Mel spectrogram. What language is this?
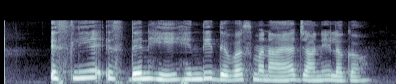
Hindi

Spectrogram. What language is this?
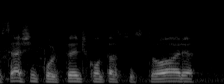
Portuguese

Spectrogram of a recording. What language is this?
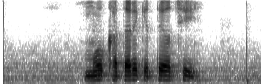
Odia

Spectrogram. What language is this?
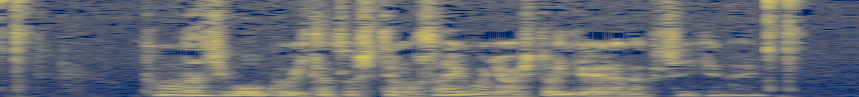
Japanese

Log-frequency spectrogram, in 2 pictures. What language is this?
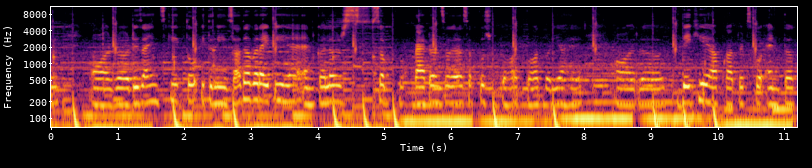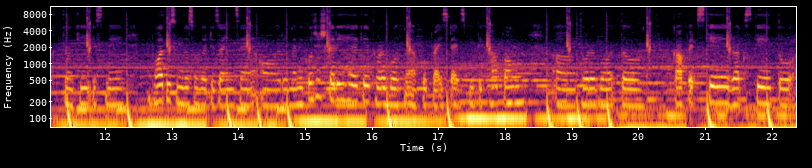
Hindi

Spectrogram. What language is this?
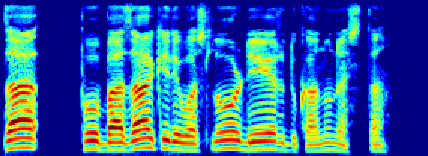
Pashto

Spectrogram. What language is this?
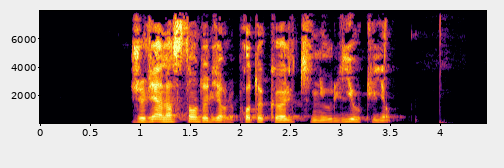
French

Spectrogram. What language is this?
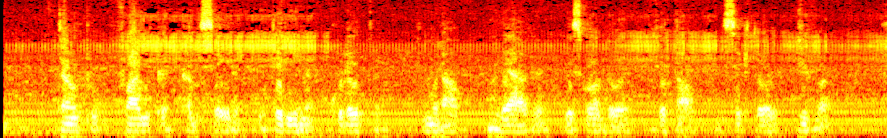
Portuguese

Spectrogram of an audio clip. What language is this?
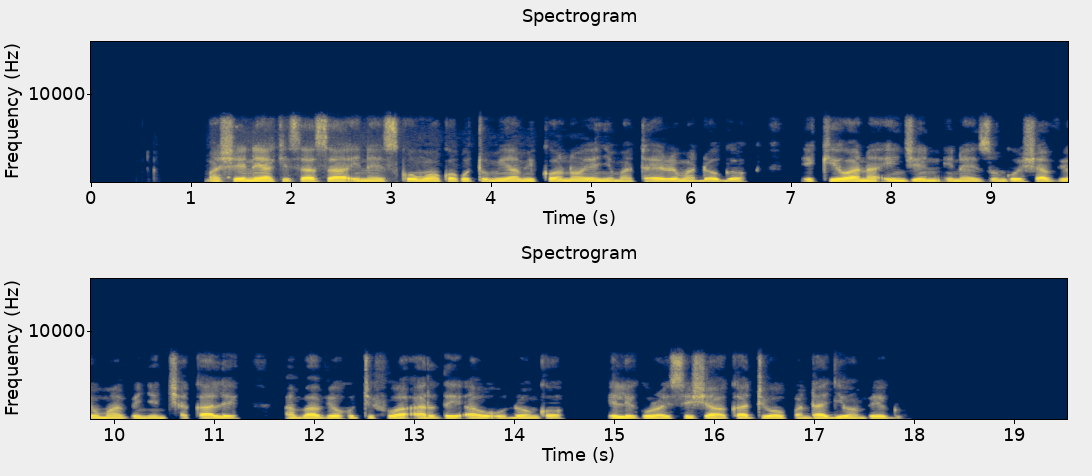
Swahili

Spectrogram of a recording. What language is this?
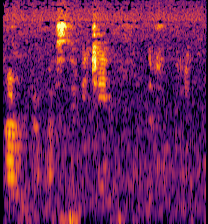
Pashto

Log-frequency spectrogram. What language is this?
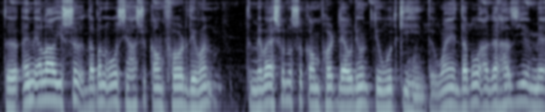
Kashmiri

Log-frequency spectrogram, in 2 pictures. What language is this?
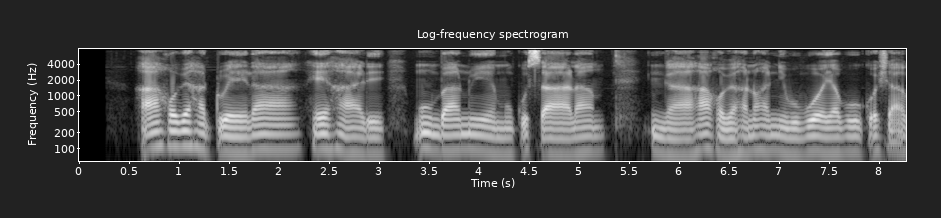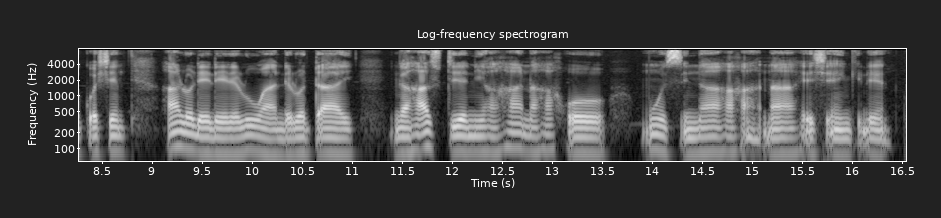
Masaaba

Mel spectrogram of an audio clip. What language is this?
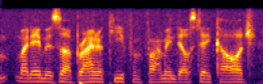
English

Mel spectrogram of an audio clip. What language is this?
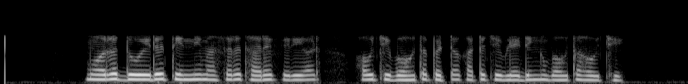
Odia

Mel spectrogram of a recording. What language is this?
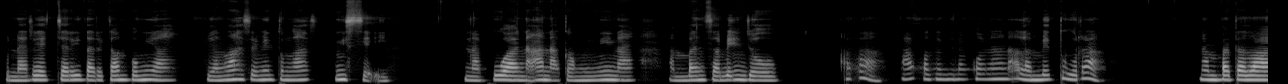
Coastal Konjo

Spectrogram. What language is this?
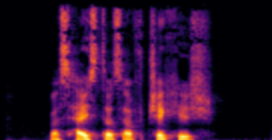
German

